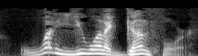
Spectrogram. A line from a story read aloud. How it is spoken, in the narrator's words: He tried not to betray his surprise and calmly said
